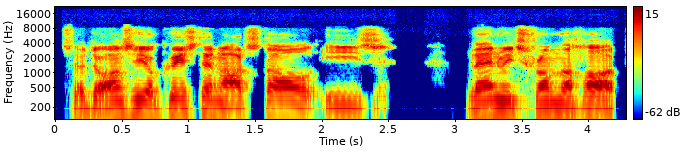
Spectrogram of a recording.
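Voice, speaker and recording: A man hosting a group call in English, which is not his first language, talking in a direct, plain-spoken and sometimes halting way. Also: medium pitch, no echo. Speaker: host. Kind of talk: casual group call chat. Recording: dry muffled call audio.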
